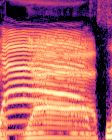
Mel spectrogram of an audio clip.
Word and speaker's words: yaas: Y-A-A-S, say yes. – It. Yes.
